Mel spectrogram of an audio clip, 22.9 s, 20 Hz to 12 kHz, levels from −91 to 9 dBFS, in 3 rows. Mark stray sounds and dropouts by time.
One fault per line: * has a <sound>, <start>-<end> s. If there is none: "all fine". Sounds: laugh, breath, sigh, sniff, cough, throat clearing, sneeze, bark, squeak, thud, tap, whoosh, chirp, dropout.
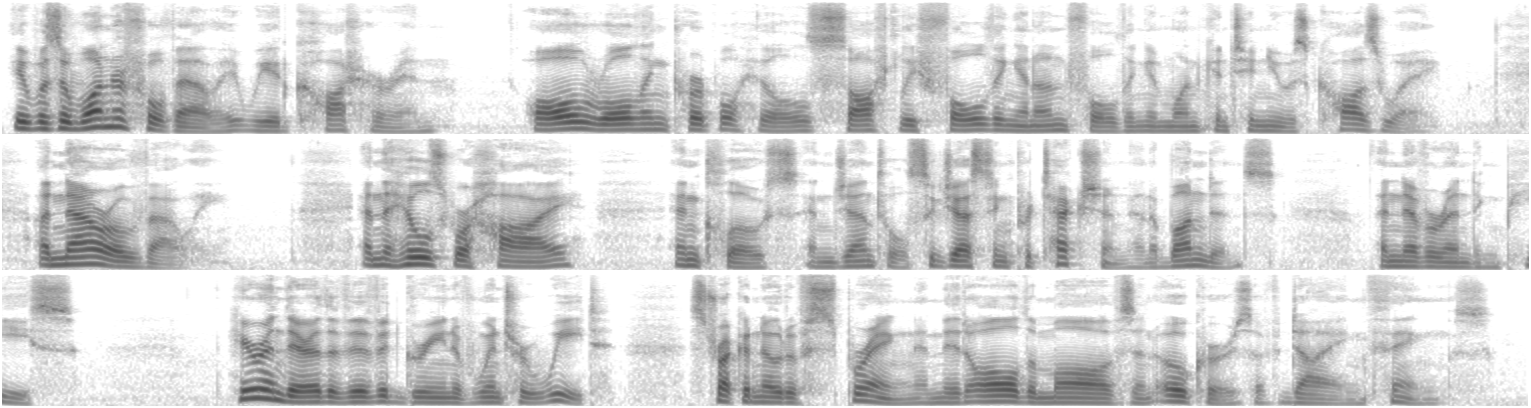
all fine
